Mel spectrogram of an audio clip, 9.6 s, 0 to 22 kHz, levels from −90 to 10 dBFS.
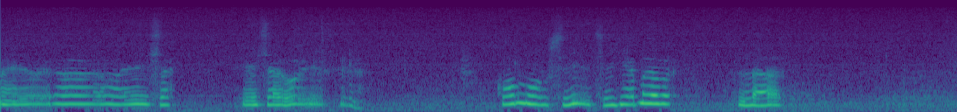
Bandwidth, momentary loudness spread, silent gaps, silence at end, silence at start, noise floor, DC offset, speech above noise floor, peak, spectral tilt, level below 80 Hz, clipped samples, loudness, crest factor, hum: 16 kHz; 24 LU; none; 0 s; 0 s; -53 dBFS; under 0.1%; 26 dB; -12 dBFS; -7 dB/octave; -62 dBFS; under 0.1%; -29 LUFS; 18 dB; none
